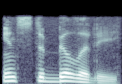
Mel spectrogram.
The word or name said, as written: instability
